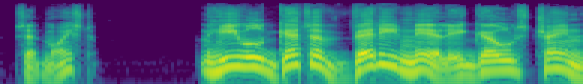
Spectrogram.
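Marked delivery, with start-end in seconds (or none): 1.4-3.9 slower, drier lightly voiced lord. A narrator's reading. Vetinari echoes Moist drily.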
